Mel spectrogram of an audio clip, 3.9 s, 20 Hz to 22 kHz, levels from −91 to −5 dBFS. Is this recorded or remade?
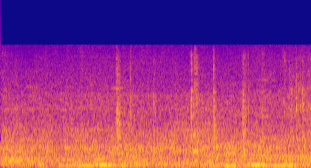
recorded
